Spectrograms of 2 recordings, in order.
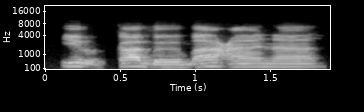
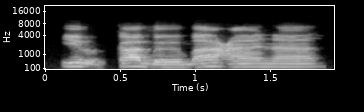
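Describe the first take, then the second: First: The b is pronounced clearly before the m. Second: The same.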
